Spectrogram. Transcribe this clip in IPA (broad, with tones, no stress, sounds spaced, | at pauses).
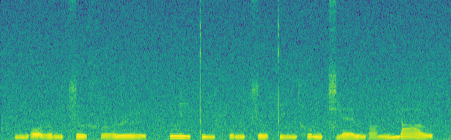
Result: n̪ w ɔ̰˨˩ l ʊ˧˥ ŋ t͡s ɹ̩˥˩ x ɤ˧˥ ɻ ɻ̩˥˩ | l i˥˩ t̪ i˧˥ f ʊ˧˥ ŋ t͡s ɹ̩˧˥ t̪ i˧˥ n x ʊ˥˩ ŋ t͡ɕ j ɛ˧˥ ɻ w ɑ˧˥ ŋ m j ɑ˥˩ ʊ̯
